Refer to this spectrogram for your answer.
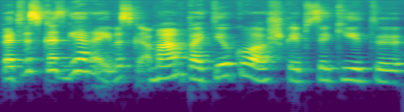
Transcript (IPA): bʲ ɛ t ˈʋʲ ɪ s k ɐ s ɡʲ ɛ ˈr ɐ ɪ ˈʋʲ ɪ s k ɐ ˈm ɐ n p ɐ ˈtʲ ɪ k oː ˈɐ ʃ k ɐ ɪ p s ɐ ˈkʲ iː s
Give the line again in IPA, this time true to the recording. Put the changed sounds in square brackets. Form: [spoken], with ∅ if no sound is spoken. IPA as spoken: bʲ ɛ t ˈʋʲ ɪ s k ɐ s ɡʲ ɛ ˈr ɐ ɪ ˈʋʲ ɪ s k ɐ ˈm ɐ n p ɐ ˈtʲ ɪ k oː ˈɐ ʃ k ɐ ɪ p s ɐ ˈkʲ iː [t]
